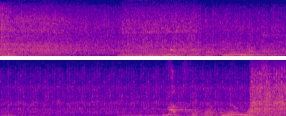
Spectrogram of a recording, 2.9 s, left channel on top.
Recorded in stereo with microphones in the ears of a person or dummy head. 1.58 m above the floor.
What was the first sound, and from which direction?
A woman speaking, 70° right (ahead or behind).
